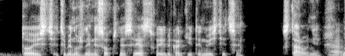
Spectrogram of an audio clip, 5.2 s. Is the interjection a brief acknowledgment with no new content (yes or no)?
yes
